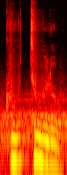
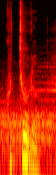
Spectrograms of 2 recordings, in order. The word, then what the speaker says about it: Cthulhu: Cthulhu. Oui, parce qu'en fait, ça se prononce réellement comme ça. Le K doit être prononcé plus que le reste. Cthulhu.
